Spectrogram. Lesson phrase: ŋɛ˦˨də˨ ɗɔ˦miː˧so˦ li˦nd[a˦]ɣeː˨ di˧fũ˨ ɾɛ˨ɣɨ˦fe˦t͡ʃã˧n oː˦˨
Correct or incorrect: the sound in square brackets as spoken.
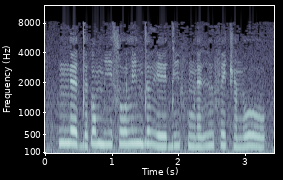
incorrect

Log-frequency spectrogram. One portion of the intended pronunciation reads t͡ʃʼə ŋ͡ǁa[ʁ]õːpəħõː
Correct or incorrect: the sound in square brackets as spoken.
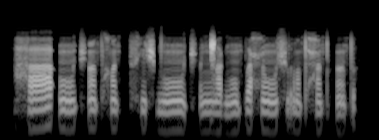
incorrect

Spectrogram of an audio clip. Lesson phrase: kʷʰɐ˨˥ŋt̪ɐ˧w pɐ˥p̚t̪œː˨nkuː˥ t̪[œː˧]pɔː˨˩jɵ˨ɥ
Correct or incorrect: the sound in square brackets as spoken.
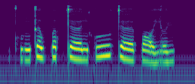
incorrect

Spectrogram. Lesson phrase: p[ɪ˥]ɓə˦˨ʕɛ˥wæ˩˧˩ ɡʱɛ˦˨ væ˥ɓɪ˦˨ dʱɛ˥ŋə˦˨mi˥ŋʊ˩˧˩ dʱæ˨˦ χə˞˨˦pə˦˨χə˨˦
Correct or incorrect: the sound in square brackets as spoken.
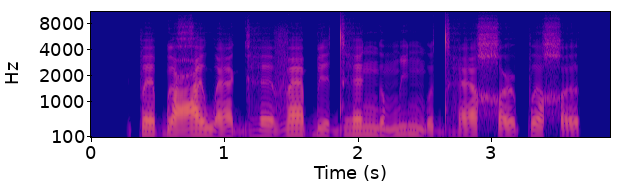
incorrect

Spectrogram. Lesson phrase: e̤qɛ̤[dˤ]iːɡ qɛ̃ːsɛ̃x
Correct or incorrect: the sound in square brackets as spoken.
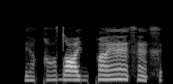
correct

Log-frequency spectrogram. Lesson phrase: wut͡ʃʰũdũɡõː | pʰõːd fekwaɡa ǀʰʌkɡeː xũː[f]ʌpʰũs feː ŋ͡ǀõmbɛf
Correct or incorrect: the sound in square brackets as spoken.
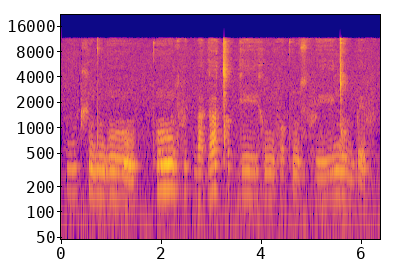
correct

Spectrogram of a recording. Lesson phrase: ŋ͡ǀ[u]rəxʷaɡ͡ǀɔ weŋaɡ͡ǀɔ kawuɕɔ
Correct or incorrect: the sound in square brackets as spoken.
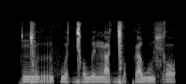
correct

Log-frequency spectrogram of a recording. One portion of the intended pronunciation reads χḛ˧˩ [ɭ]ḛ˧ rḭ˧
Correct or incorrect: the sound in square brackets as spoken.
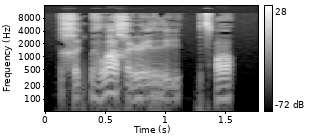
correct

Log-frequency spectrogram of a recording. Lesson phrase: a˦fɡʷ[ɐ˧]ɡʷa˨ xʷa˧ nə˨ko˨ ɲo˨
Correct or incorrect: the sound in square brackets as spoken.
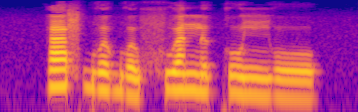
incorrect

